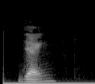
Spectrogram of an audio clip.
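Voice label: "jeng6", Teochew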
